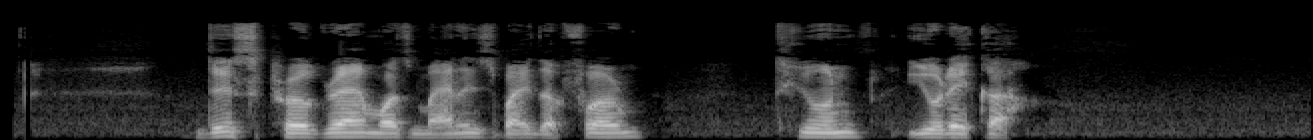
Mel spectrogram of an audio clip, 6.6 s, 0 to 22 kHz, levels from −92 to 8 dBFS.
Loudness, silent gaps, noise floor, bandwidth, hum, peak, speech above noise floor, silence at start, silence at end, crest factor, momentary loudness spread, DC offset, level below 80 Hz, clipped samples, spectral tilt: -22 LUFS; none; -62 dBFS; 11.5 kHz; none; -2 dBFS; 41 dB; 1 s; 1.45 s; 22 dB; 12 LU; under 0.1%; -62 dBFS; under 0.1%; -5 dB/octave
